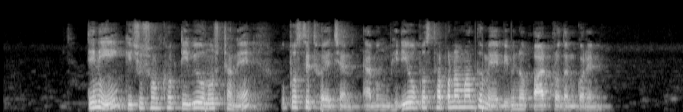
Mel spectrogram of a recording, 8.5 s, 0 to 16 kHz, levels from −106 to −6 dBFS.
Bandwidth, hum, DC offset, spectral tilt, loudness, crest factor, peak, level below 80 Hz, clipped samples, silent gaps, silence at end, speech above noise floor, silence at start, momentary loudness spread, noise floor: 7.8 kHz; none; under 0.1%; -6 dB/octave; -29 LUFS; 20 dB; -10 dBFS; -62 dBFS; under 0.1%; none; 0.9 s; 50 dB; 1.1 s; 8 LU; -79 dBFS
